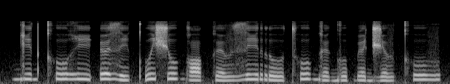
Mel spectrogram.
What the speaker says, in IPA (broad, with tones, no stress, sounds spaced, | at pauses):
ɡ i˥ d kʰ u˥ ɦ i˥ ʔ ʏ˥ z i˩ kʷʼ i˥ ʃ u˥ ɡ ɔ˩ k ʏ˩ v z i˥ r u˩ tʰ u˥ ɡ ʏ˩ ɡ u˩ ɓ ʏ˩ d͡ʒ ʏ˩ v kʰ u˥ v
